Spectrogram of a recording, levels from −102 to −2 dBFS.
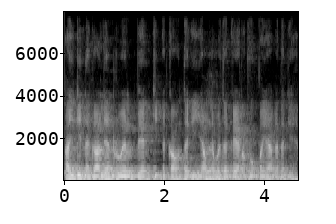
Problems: background sounds at intervals, background conversations at intervals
